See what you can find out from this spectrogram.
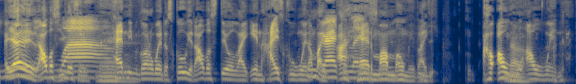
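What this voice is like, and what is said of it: Excited, animated speech. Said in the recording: “Y'all still hear the excitement in my voice”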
